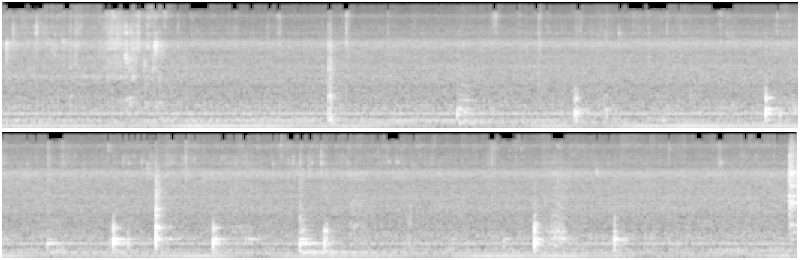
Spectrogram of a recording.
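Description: Beef fries in butter in a reused pan for garlic pepper beef. A soft, low sizzle runs throughout, punctuated by scattered close clicks and scrapes as the meat is stirred and turned.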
